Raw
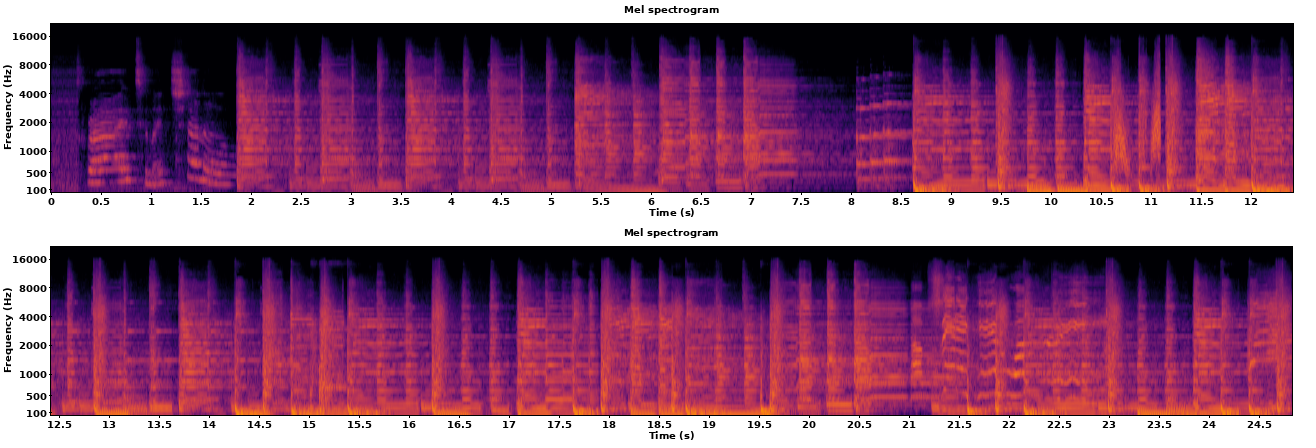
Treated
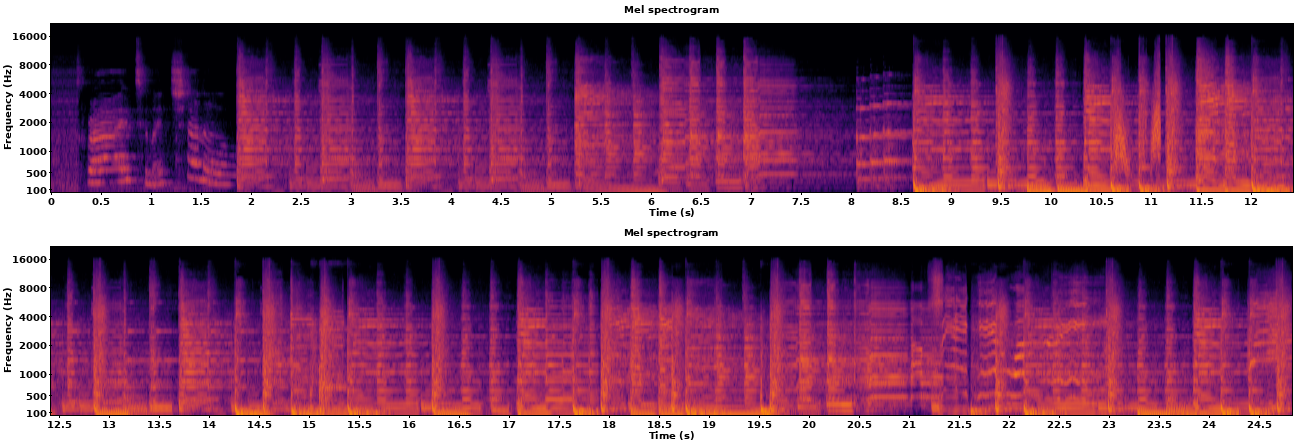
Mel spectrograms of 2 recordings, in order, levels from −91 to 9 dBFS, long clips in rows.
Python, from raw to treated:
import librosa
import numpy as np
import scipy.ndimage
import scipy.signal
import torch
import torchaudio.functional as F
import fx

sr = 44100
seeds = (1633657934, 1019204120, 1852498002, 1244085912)

y = fx.over_compress(x, sr, threshold_db=-27.0, ratio=-0.5, at=(20.32, 21.62))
